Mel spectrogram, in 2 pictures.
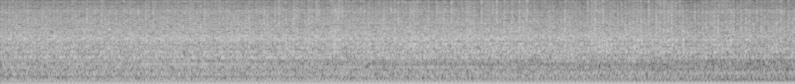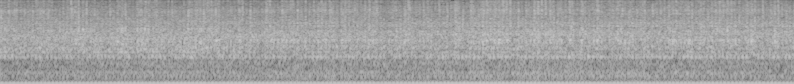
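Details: Cold start: the petrol engine idles steadily with a fast, light metallic rattle, thought to come from the distributor; replacing the distributor didn't help, the LMAs check OK and valve lash is adjusted, yet the rattle remains; cause unknown.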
